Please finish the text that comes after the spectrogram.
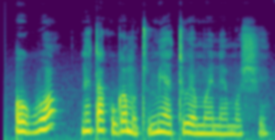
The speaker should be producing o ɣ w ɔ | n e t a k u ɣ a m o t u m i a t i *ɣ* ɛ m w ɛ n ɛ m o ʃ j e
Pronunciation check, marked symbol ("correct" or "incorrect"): incorrect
